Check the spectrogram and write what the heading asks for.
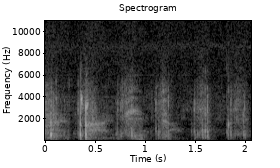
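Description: Playing cards being shuffled by hand: a run of soft, irregular clicks and rustles as cards slide off and slap against one another.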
